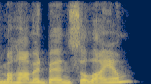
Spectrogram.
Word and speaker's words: Mohammed Ben Sulayem: And it was actually supported by FIA's president, Statman, you're going to have to help me with this pronunciation, Mohammed Ben Sulayem. – That's close enough.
